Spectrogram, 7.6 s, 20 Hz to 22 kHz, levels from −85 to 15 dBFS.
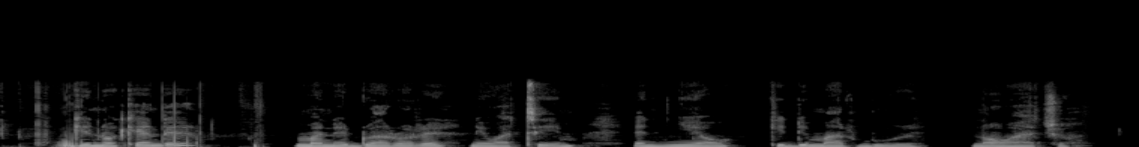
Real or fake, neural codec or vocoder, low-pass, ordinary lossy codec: real; none; 9.9 kHz; none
